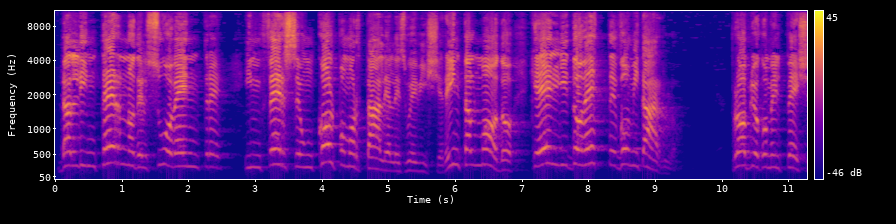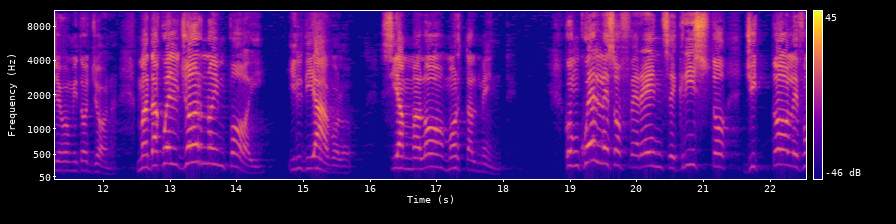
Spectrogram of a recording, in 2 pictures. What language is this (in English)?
Italian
